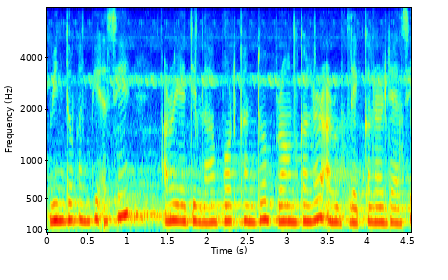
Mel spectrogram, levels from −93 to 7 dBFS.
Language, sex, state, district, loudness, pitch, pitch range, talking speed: Nagamese, female, Nagaland, Dimapur, -14 LUFS, 210 Hz, 200-225 Hz, 225 wpm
